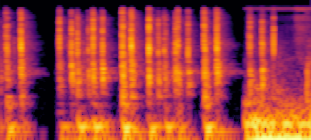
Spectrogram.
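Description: Keyboard typing sound effect: quick, quiet key clicks in two runs with a short pause between, as on-screen text is typed out letter by letter.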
